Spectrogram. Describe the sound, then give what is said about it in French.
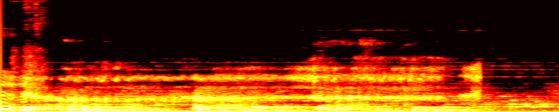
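A person imitates a cat's purr at night with a low, rattling throaty rumble held steadily for about three seconds, moderately loud, with a slight rise in pitch near the end. “Euh, moi, je fais, je fais, exprès de faire comme des petits bruits là, de comme un petit ronron de chat pour que vous ayez de quoi vous guider dans la nuit.”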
